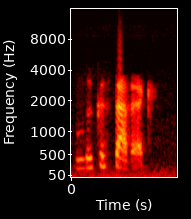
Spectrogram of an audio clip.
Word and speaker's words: Lukacevic: That's closer to the European version, but the American version is Lukacevic.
